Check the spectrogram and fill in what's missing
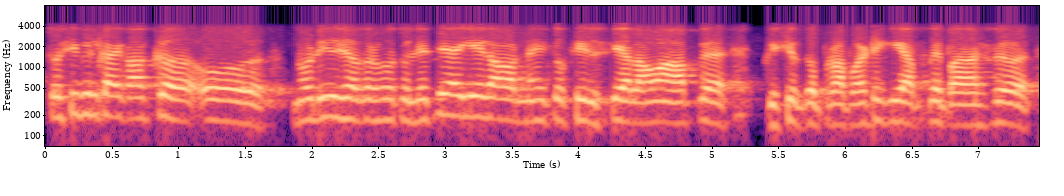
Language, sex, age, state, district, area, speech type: Hindi, male, 45-60, Uttar Pradesh, Bhadohi, urban, conversation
